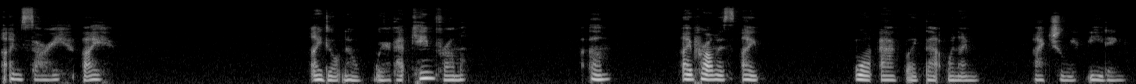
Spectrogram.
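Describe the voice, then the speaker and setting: A woman playing a gentle, awkward, hungry female vampire in an ASMR roleplay, speaking softly and hesitantly with breathy near-whispers and tender reassurance. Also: medium pitch, steady tone, slow, long pauses, poor audio. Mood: hesitant, apologetic. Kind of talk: ASMR roleplay, intimate address to the listener.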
